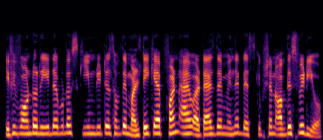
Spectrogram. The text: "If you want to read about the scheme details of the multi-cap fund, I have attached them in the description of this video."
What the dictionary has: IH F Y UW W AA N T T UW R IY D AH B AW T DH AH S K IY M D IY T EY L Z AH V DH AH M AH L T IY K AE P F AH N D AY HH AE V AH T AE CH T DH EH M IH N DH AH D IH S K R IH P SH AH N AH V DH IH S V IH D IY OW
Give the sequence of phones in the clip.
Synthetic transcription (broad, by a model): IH F Y UW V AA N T T UW R IY D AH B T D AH S K IY M D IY T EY L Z AH V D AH M AH L T IY K AE P F AH N D AY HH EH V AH T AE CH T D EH M IH N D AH D IH S K R IH P SH AH N AH V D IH S V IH D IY OW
